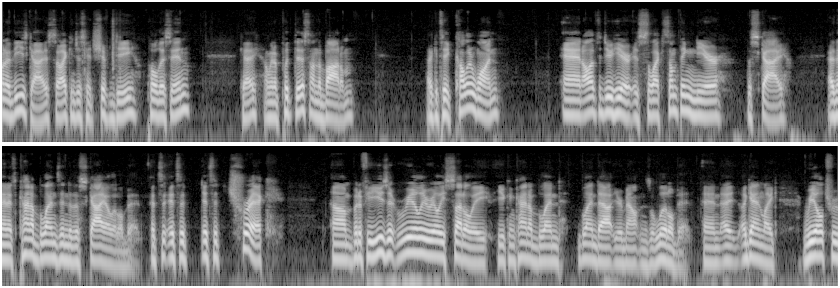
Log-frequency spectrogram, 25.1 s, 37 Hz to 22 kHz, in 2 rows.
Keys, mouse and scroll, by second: 0.7 click, 1.7 shift+d, 2.8 click, 3.2-3.7 scroll up 1, 4.6 drag, 6.9 click, 13.6-25.0 drag.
